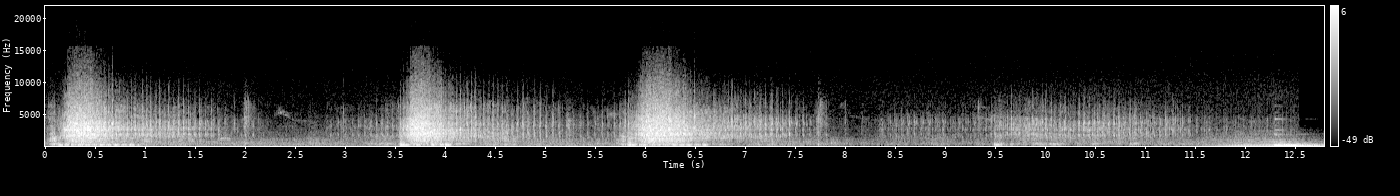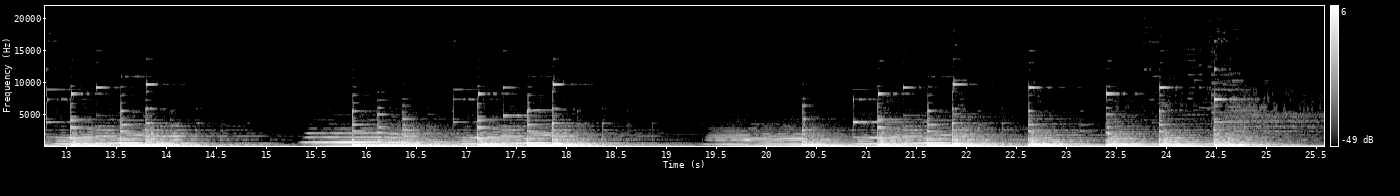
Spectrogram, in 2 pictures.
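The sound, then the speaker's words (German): A porcupine rattles its quills, in a sound-archive recording: dry, noisy rattling surges in a few loud bursts with rustling between, followed by a bright melodic passage of clear, tinkling tones that step up and down in pitch. “habe ich mal geschaut, gibt es denn in einem Geräuschearchiv mal ein rasselndes oder raschelndes Stachelschwein zu hören?”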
